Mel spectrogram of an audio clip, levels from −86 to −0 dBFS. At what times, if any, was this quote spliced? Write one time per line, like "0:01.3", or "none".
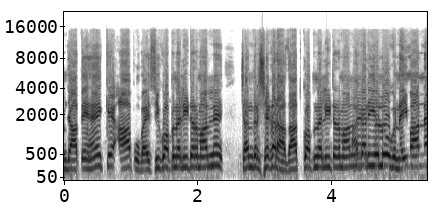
0:04.4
